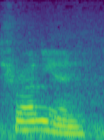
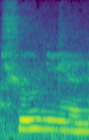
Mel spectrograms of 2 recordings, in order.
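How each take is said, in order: First: It is said like 'trun-yun'. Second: It is said like 'true neon'. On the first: It is the usual English pronunciation. The speaker calls it right. "it's Trunion" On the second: It follows a Spanish reading of the spelling. The speaker calls it wrong. "It's not TrueNeon"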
